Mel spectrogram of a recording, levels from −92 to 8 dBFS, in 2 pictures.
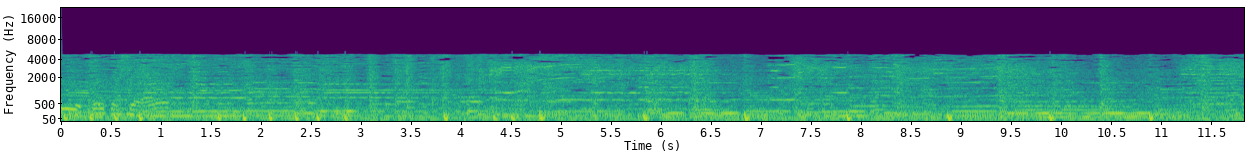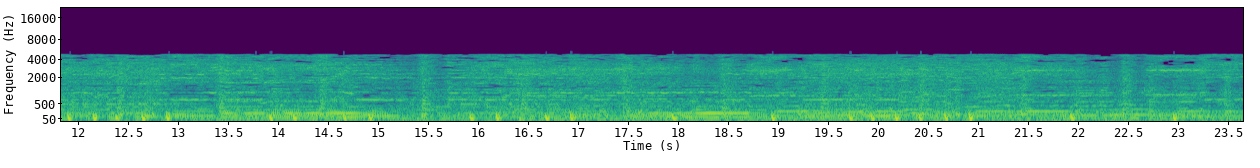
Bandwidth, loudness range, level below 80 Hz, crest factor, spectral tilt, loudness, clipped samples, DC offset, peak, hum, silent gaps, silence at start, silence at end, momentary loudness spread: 5 kHz; 1 LU; -18 dBFS; 12 dB; -7.5 dB/octave; -13 LUFS; under 0.1%; under 0.1%; 0 dBFS; none; none; 0 s; 0 s; 4 LU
